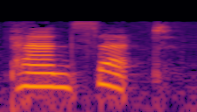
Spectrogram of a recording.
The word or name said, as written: pincette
